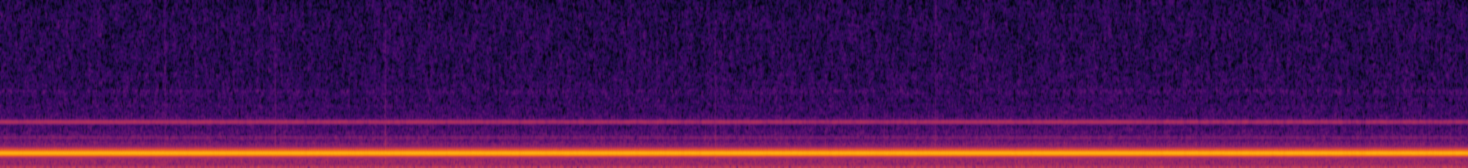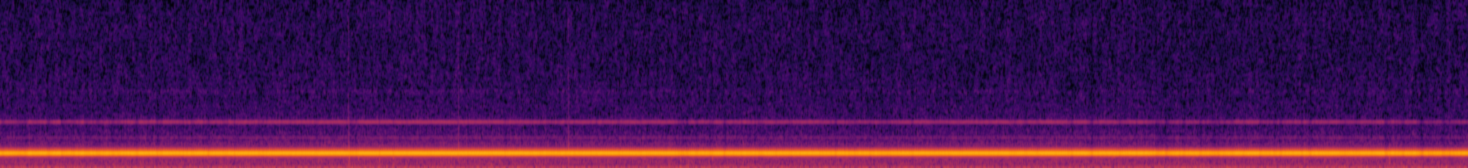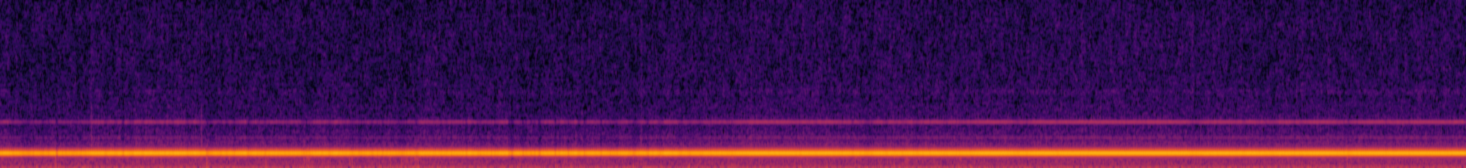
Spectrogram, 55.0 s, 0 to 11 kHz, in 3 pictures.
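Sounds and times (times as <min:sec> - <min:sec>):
steady test tone beep: 0:00.0 - 0:55.0.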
